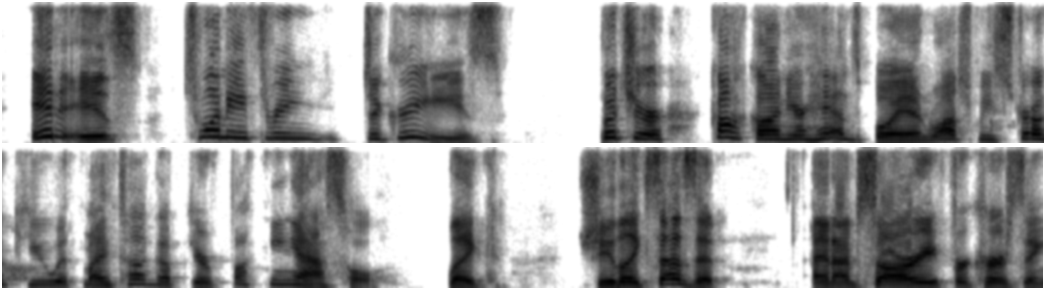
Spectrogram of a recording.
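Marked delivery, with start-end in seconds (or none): 0.2-7.2 smooth voice-assistant tone, pitched up. Retelling how Siri answers a weather question in public, imitating Siri. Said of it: "And she'll be like".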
